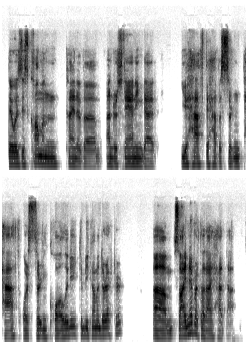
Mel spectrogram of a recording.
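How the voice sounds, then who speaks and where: A man at medium pitch with ordinary pitch variation, a non-native accent and a moderate pace against a quiet background. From Asia. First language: not English. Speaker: animation film director. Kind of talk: panel discussion. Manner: hesitant, many fillers.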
